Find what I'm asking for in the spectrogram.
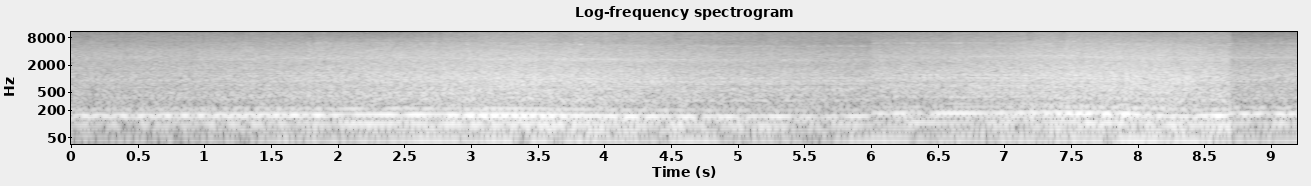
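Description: Supermodified race cars roll in formation behind the pace car at Delaware Speedway in a sim racing game. Their engines give a continuous low, buzzing drone at moderate volume that swells slightly and then holds steady.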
